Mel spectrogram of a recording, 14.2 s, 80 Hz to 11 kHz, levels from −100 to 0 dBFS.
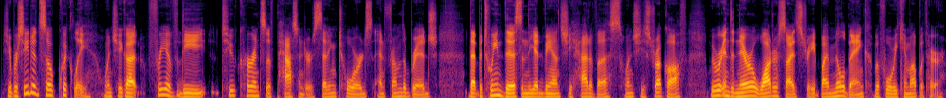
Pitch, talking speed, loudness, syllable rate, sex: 130 Hz, 210 wpm, -21 LUFS, 5.2 syllables/s, male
